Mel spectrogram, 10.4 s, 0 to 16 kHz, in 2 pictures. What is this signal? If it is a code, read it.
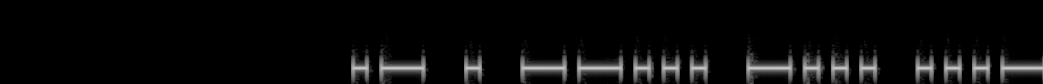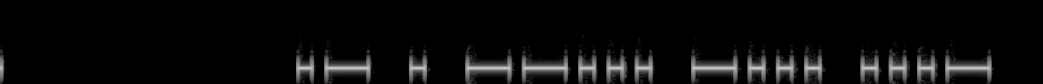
Morse code, heard as a keyed tone, about 17 wpm, 700 Hz. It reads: AE7BV AE7BV
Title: USA Call Signs - 5 Characters - Repeated 3x - 17wpm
